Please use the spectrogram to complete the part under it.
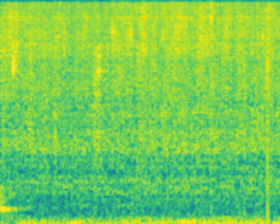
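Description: Eggplant pieces with a pinch of turmeric frying in oil produce a close, loud, even sizzle with steady crackle and no talking throughout.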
